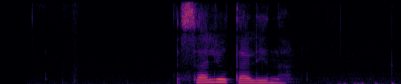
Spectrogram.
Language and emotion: Russian, neutral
